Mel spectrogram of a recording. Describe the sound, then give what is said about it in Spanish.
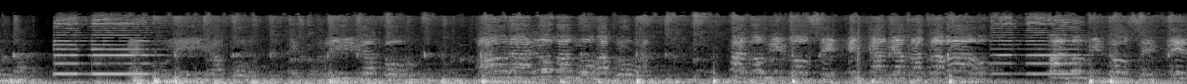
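A loud horn blares as a lie-detector alarm, sounding in two short bursts, one near the start and one near the end, over a dense, busy background. “Les presento el polígrafo 2000, era auténtico detector de mentiras. Si alguien miente en un juicio, sonaría esta bocina.”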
